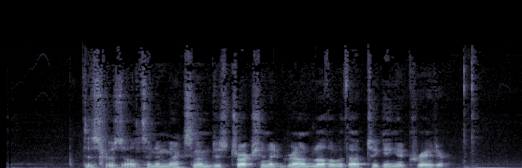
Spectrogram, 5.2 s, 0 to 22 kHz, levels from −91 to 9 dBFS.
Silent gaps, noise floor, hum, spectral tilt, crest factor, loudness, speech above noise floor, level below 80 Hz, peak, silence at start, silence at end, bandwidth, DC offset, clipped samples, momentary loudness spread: none; -57 dBFS; none; -5.5 dB/octave; 20 dB; -22 LUFS; 35 dB; -48 dBFS; -4 dBFS; 0.85 s; 0.2 s; 15.5 kHz; under 0.1%; under 0.1%; 11 LU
